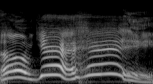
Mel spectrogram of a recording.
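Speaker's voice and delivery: put-on very high, sing-song, brightened tone. Retelling how a woman answered the phone: imitating a perked-up voice. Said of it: "voice perked up".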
